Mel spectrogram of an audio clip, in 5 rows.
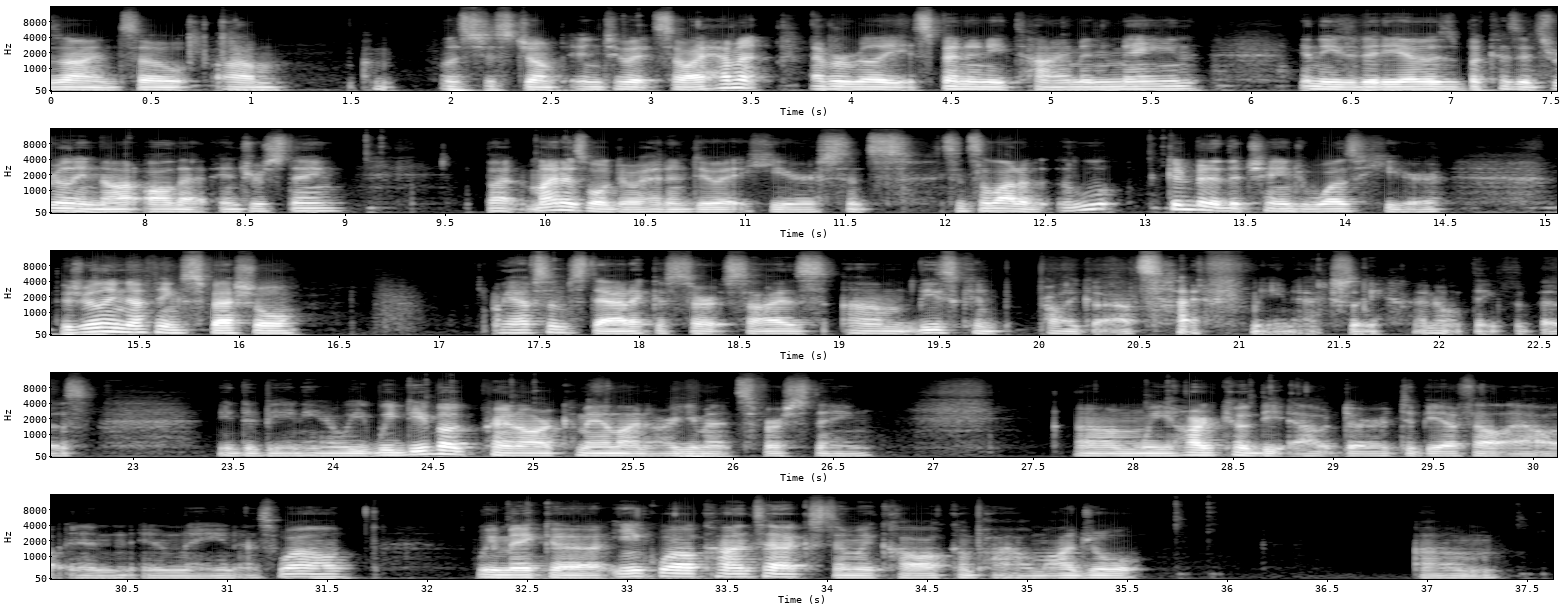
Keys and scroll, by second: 0.6 super+Tab, 0.8 super+Tab, 3.7 shift+], 21.1-21.9 typing.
